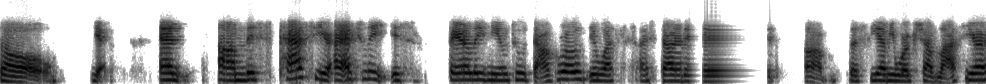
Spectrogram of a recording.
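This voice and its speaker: A woman with a Chinese accent at a moderate pace, with long, frequent pauses and music in the background. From Taiwan. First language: Mandarin Chinese. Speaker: elementary music teacher. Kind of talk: video call meetup sharing.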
